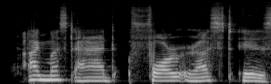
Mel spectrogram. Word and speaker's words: Forust: We started Forest and it's been a great adventure, that's for sure. I must add Forest is spelled F O R U S T.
